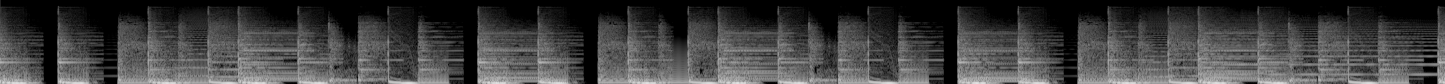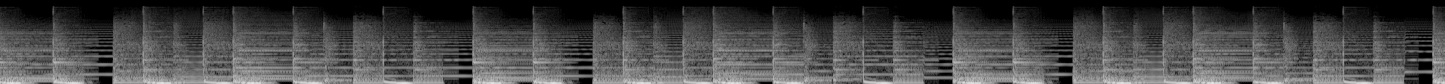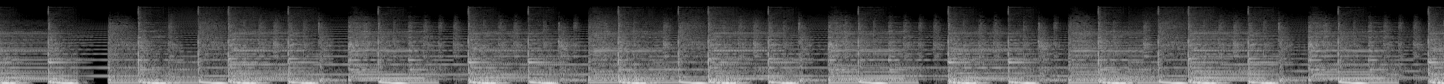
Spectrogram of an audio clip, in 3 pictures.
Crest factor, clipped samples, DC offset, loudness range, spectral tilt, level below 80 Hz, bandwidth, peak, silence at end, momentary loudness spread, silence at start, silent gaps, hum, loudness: 14 dB; under 0.1%; under 0.1%; 1 LU; -6 dB/octave; -18 dBFS; 15.5 kHz; -2 dBFS; 0 s; 8 LU; 0 s; 4.65-4.77 s, 9.46-9.56 s; none; -19 LUFS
